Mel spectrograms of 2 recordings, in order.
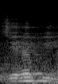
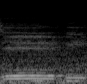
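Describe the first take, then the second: First: A breathy h sound follows the short 'e'. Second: The 'e' vowel is held long, with no h. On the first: The speaker calls it wrong. "যেহ পি না" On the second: The speaker calls it right. "ওটাকেই লম্বা টানতে হবে একটু"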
